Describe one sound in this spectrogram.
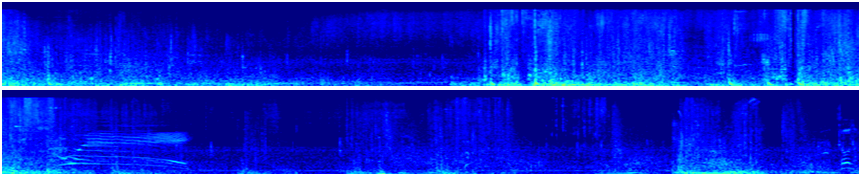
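Gunfire and energy blasts crackle from a game.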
